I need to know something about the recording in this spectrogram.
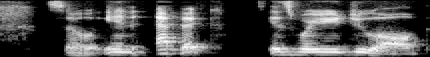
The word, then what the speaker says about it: EPC: interface for everything now the e-rate productivity center acronym is epc but it's pronounced epic so in epic is where you do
